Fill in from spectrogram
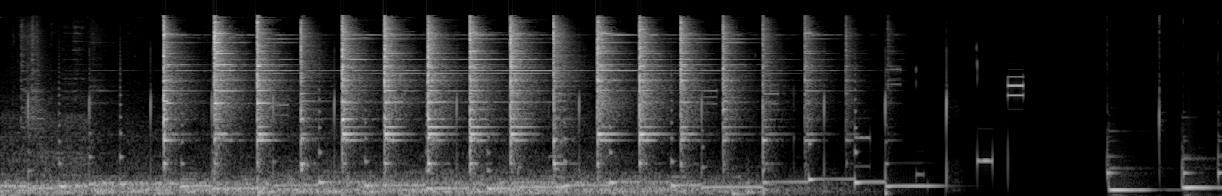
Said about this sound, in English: Once the pan is pressed, then there's still some deforming that occurs around the edges, and so we heat it up and then hammer that out by hand.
